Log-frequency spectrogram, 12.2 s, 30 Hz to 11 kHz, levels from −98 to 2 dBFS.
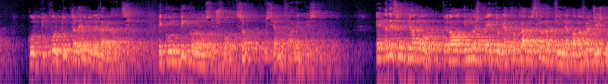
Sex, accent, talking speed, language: male, native, 135 wpm, Italian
